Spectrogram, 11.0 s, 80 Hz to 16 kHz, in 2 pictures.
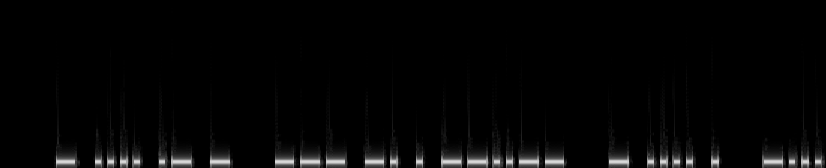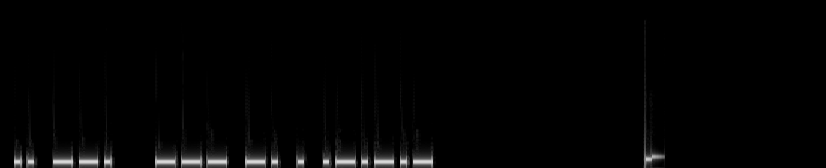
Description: Morse code, heard as a keyed tone, about 28 wpm, 700 Hz. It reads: THAT ONE, THE BIG ONE.
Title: Sentences from Top 1000 Words - Review Part 1 - 28wpm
